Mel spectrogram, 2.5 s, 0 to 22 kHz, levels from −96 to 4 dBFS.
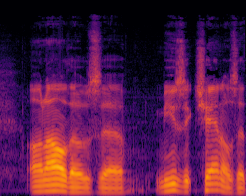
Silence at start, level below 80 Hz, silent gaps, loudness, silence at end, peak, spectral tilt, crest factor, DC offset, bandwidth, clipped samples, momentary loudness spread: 0.3 s; -56 dBFS; none; -22 LUFS; 0 s; -2 dBFS; -6 dB/octave; 20 dB; under 0.1%; 14.5 kHz; under 0.1%; 12 LU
